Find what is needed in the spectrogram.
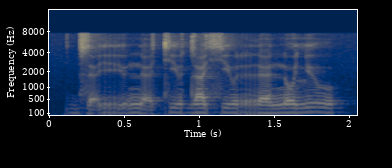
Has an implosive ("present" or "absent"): absent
